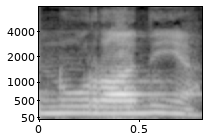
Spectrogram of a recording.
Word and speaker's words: nuroniyah: makanya ribet tuh kita kasih nama Naura Nia bacanya nuronia Hai huruf-huruf cahaya Hai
